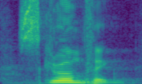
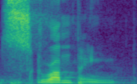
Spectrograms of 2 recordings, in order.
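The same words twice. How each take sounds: First: SCRUMPING with a northern "oo" in the first syllable; northern English accent. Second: Said in the usual way. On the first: Shown as a demonstration. Showing how they say it up north, northern English accent. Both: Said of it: "if you come from up north".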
